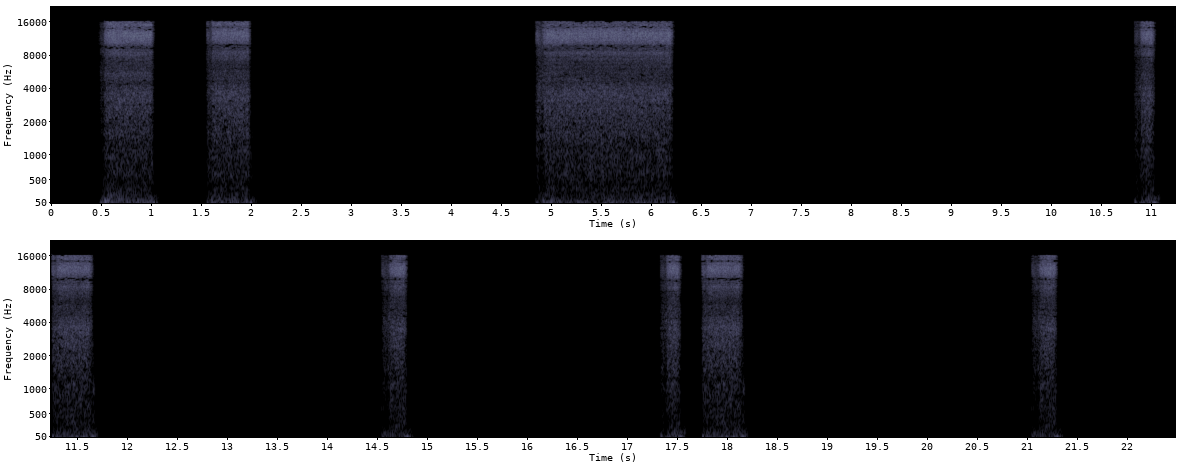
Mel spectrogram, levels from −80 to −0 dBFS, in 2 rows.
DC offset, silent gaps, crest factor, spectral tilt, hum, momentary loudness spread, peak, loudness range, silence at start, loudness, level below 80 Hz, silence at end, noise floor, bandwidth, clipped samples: under 0.1%; none; 22 dB; 2 dB/octave; none; 16 LU; -22 dBFS; 9 LU; 0.45 s; -34 LUFS; -74 dBFS; 1.2 s; under -90 dBFS; 16.5 kHz; under 0.1%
